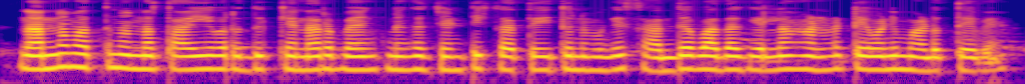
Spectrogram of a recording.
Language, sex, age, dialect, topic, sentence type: Kannada, female, 51-55, Central, banking, statement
